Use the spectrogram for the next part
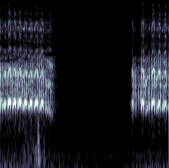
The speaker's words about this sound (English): Birds? No, it does sound like a bird. So it's not so much as like I'm scared as I just think they're absolutely repulsive, but that's a possum.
